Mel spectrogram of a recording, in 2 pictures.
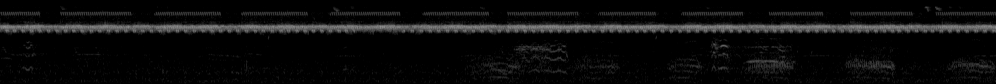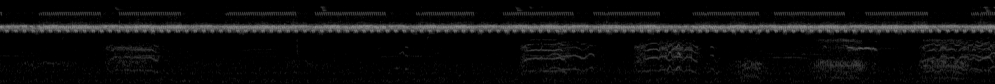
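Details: Summer sunset chorus of crickets by the Barcoo River in Welford National Park, Outback Queensland: continuous piercing high-pitched chirping with a rhythmic pulsing overtone, joined by bursts of bird chatter and whistles through the middle and end.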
